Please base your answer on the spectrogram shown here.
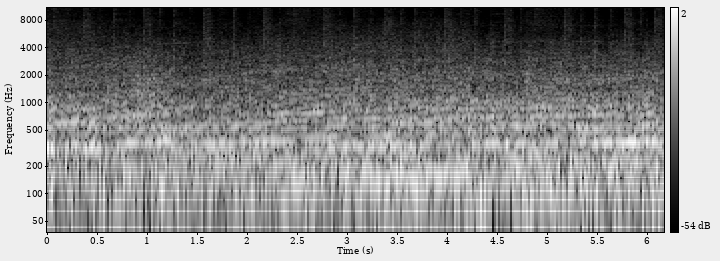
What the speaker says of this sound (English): Amy is leading the race in a 23 seat Cupra GT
